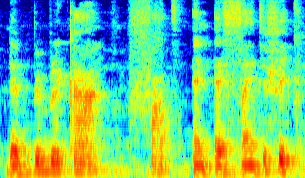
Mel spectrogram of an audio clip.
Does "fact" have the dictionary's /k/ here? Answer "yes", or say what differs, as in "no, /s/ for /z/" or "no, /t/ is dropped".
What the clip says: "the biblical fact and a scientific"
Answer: no, /k/ is dropped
